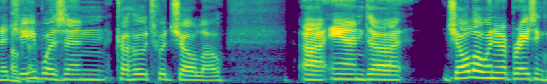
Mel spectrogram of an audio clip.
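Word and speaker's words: Jho Low: Who was Jolo, not J-Lo.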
